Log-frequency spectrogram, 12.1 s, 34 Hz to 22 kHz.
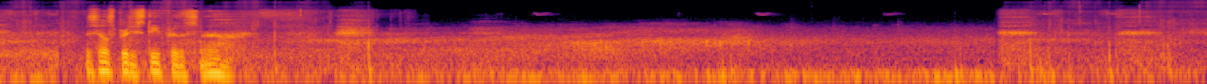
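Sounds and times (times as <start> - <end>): small birds chirping: 0.0 - 3.8, 10.0 - 12.0
steady rushing noise: 0.0 - 12.0.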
